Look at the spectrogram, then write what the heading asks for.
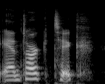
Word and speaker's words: Antarctic: saying this word quickly you might leave out that first sea in the Antarctic so don't say that don't do that say Antarctic the the very very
